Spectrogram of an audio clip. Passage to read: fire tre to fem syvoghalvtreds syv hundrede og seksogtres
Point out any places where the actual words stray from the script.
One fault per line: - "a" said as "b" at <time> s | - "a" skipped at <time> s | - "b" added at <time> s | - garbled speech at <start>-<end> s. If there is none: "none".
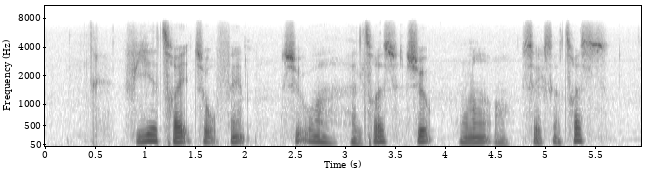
none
